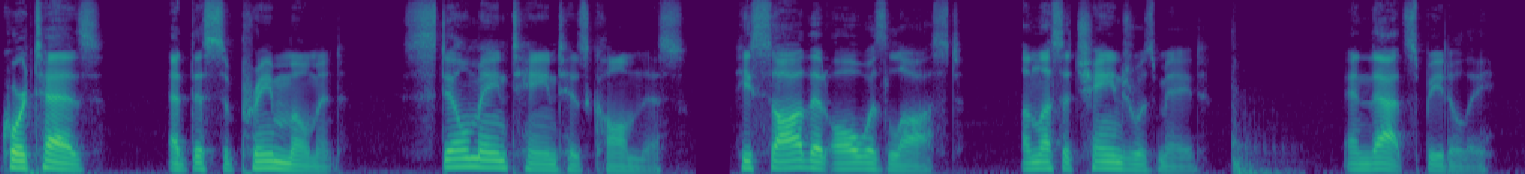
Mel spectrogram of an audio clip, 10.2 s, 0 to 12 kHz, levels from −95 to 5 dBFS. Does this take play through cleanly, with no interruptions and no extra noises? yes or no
no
